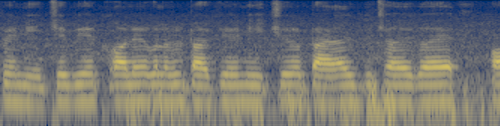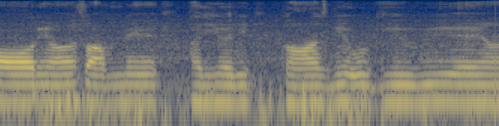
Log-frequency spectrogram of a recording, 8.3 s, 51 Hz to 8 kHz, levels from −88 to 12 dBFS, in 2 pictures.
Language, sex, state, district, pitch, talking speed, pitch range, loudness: Hindi, male, Haryana, Jhajjar, 135 Hz, 195 wpm, 130-135 Hz, -16 LUFS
